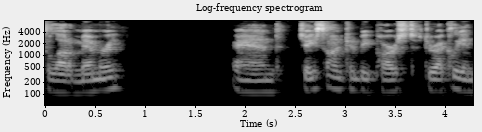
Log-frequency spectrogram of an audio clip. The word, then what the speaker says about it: JSON: It's pronounced JSON, and it's a library that, ultimately, it's a very simple format for displaying what can be pretty complex data.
